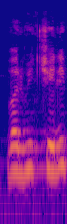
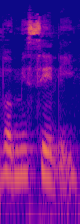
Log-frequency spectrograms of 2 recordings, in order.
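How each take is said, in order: First: The middle consonant is a 'ch' sound. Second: The middle consonant is an 's' sound. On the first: The speaker calls it right. "Native इसे वर्मिचेली pronounce करते हैं" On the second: The speaker calls it wrong. "ना कि वर्मिसेली"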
